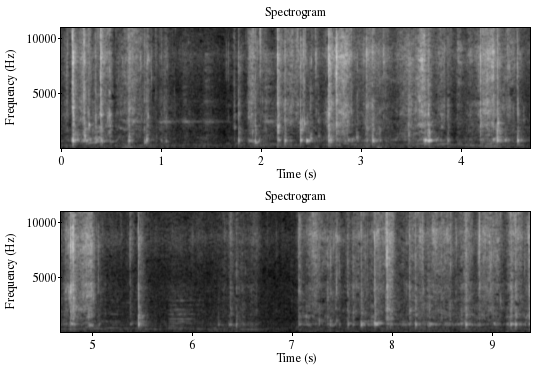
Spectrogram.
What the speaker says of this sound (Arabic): بقلبها كويس زي ما انتم شايفين كده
